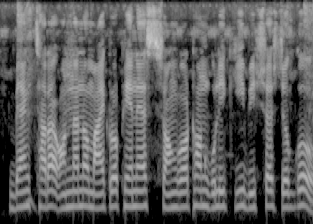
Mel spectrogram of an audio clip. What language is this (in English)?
Bangla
